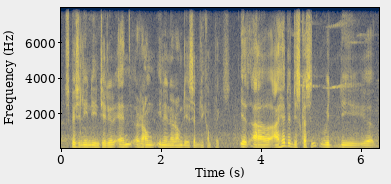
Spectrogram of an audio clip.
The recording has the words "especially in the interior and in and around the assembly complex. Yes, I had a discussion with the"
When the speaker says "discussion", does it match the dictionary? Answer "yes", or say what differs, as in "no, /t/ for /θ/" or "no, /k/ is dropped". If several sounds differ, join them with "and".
no, /s/ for /ʃ/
